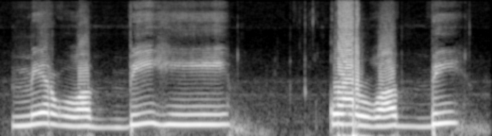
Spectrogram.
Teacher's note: گویا نون یہاں پر ہے ہی نہیں، لکھا ہوا تو ہے لیکن نون اس طرح سے مدغم فی میں داخل ہوا کہ نون نے اپنے آپ کو بالکل ہی ختم کر دیا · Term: تام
